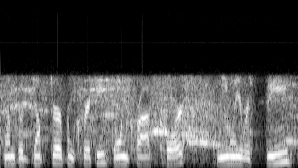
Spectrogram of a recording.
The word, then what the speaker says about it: Krichke: Oh, Cricky, I mispronounced it because I misspelled it, K-R-I-C-H-K-E, Cricky, is serving for the Comets.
